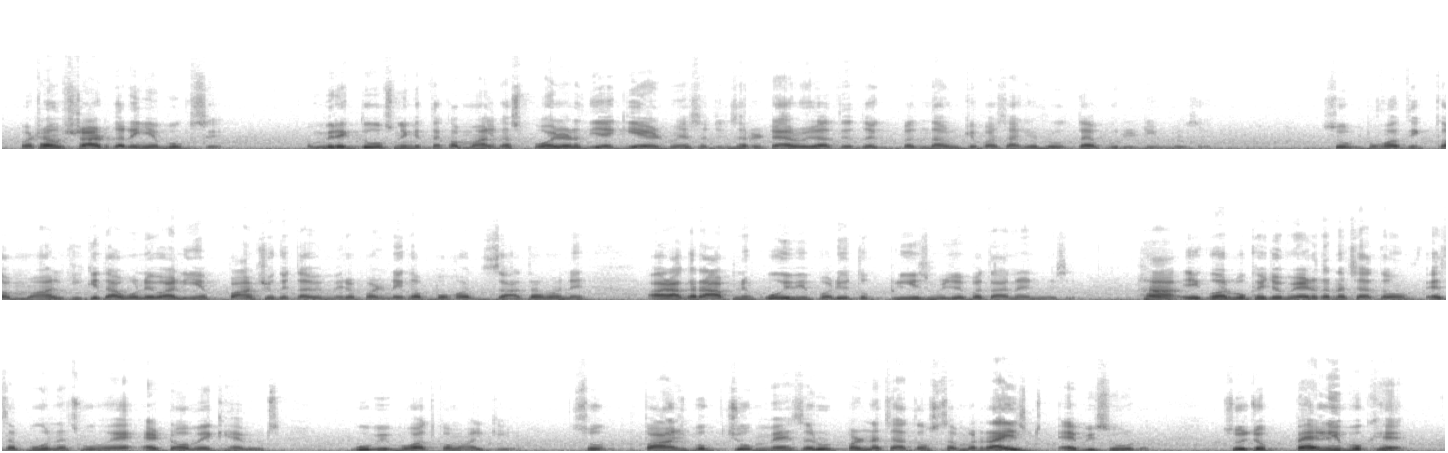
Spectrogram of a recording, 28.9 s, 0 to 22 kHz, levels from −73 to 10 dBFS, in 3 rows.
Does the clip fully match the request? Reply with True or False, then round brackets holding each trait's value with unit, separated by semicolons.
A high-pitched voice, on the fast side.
False (175 Hz; 220 wpm)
